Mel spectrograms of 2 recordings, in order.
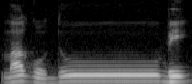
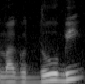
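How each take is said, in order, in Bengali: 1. d-এর পরের স্বরটি লম্বা করে টানা হয়। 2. d-এর পরের স্বরটি ছোট করে কাটা হয়। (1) "এই দদের পেশটাকে এক আলিফ টান দেব" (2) "যদি আমি বলি মাগদুবি, ওয়াও অক্ষরটাকে বাদ চলে যাবে"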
